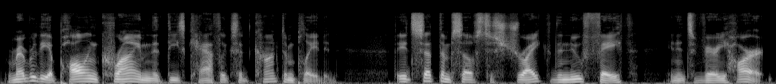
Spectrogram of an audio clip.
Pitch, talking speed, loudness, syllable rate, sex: 100 Hz, 170 wpm, -20 LUFS, 5.5 syllables/s, male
